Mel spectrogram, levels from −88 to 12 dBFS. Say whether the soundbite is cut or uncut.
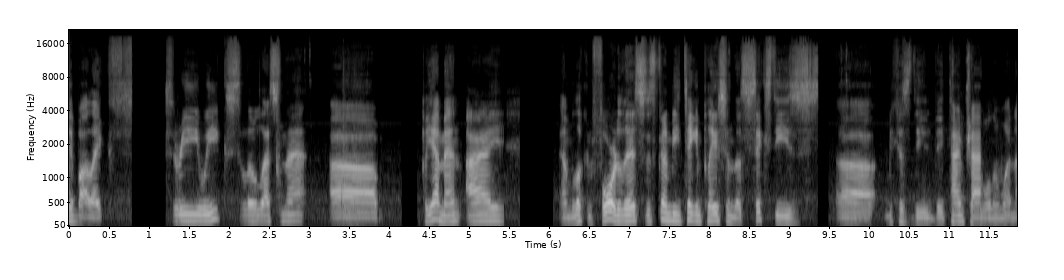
uncut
